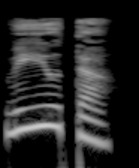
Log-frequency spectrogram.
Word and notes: ವಾಯಿದೆ: vāyide

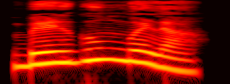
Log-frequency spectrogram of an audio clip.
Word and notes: ಬಿಳಿಗುಂಬಳ: biḷigumbaḷa; Kannada

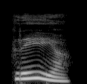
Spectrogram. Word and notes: ಖರೆಯ: Kannada

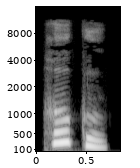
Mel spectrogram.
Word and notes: ಹೋಗು: kannada

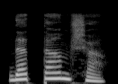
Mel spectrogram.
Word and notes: ದತ್ತಾಂಶ: Kannada

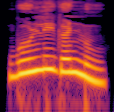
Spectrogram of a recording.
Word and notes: ಗುಳ್ಳಿಗಣ್ಣು: Kannada; giḷḷigaṇṇu

